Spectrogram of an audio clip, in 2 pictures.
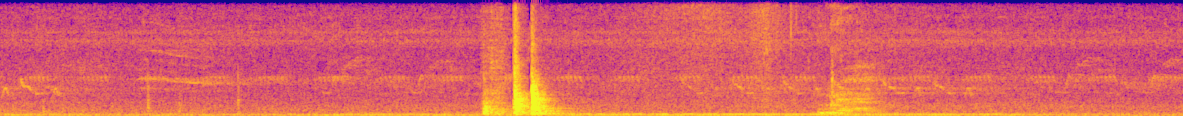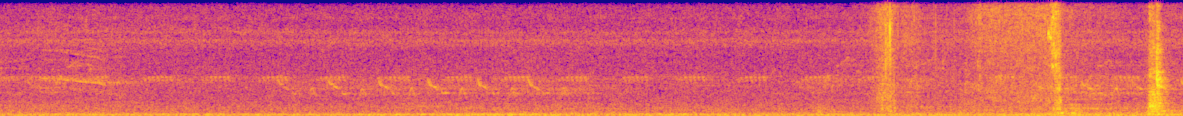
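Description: A few sharp knocks from a plastic jug and plastic cups being handled, the loudest about two and a half seconds in and three more near the end, over faint steady insect chirping.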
